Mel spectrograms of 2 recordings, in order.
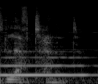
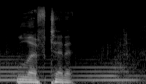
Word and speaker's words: lieutenant: I, Vanson Constantine, have assumed command and have designated Tomar Flegov as left tenant. Left tenant. Forgot how British everything is. Left tenant.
